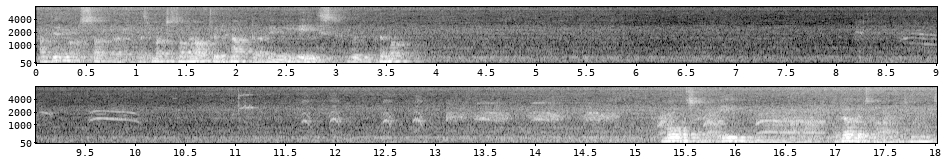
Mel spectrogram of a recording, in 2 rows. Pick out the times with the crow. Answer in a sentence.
The crow can be heard from 8.2 to 16.9 s.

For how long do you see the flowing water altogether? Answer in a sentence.
You can hear the flowing water for 18 seconds altogether.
